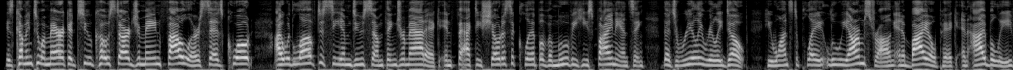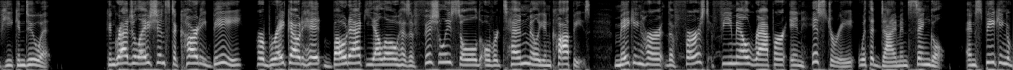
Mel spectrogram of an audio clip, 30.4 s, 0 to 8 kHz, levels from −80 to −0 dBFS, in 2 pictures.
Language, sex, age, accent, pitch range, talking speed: English, female, 40-59, American, 220-280 Hz, 160 wpm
